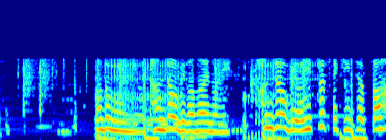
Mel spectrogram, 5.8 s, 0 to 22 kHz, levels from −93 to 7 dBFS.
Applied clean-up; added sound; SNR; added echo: classical method spectral subtraction.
